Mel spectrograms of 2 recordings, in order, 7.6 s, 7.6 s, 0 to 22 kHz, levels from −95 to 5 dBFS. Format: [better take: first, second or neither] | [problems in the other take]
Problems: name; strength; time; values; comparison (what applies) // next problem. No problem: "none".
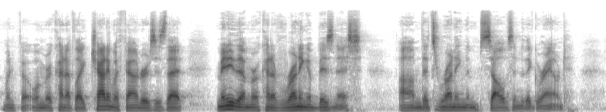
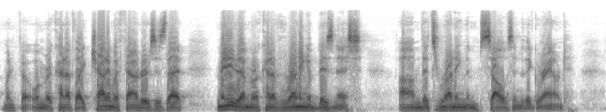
first | distortion; heavy; 6% of the sound clipped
